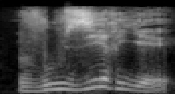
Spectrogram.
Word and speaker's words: vous iriez: Then vous iriez. So same thing here, make the liaison. Vous iriez. Remember, when you get this EZ at the end, you get the sound E.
